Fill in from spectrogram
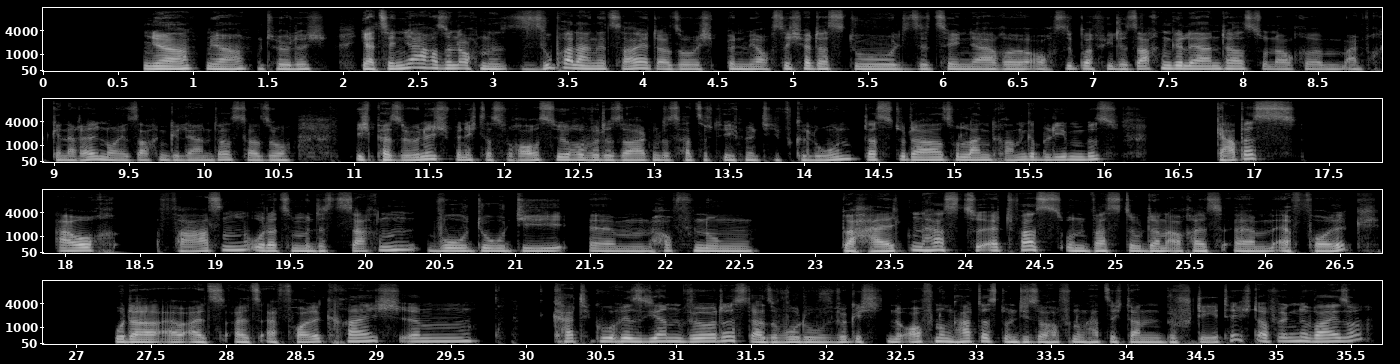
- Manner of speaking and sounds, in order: unintelligible speech; other background noise
- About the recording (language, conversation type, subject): German, podcast, Wie behältst du die Hoffnung, wenn es lange dauert?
